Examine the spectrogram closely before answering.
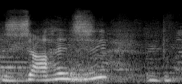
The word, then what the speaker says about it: Jorge: Just a Why carioca way of saying Jorge. it's like a people Like from. if you are from Rio de Janeiro, this is how you say Jorge.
